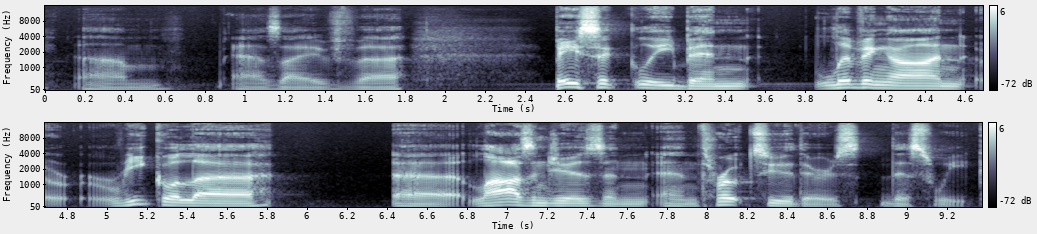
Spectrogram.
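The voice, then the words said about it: Congested, stuffy voice. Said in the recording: “I sound a little congested. ... It's because I am. I've been battling a little bit of a chest cold and a cough.”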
